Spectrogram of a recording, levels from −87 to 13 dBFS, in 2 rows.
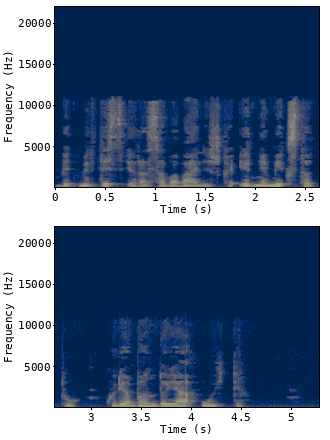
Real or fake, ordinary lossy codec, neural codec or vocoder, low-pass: real; AAC, 32 kbps; none; 10.8 kHz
